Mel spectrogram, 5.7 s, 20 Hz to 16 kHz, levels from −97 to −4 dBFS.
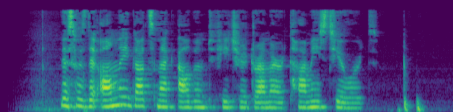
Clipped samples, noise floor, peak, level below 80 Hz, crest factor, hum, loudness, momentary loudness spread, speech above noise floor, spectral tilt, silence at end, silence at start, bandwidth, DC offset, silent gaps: under 0.1%; -53 dBFS; -6 dBFS; -56 dBFS; 18 dB; none; -24 LUFS; 17 LU; 29 dB; -4 dB/octave; 0.4 s; 0.55 s; 12 kHz; under 0.1%; none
